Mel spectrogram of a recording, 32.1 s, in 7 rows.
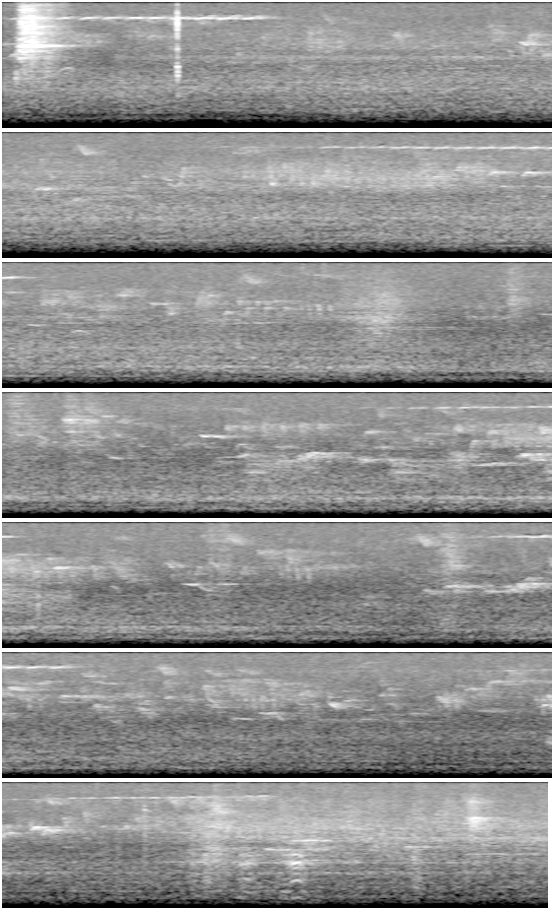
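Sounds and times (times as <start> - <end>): outdoor background noise: 0.0 - 32.0
short bird chirps: 0.1 - 0.6.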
